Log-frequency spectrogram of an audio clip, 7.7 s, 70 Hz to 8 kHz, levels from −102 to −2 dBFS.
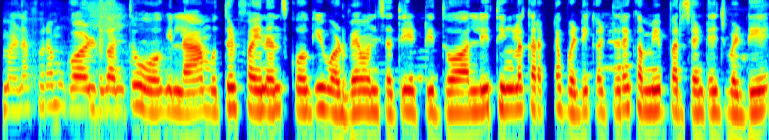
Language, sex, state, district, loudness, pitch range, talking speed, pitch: Kannada, female, Karnataka, Mysore, -18 LUFS, 185-200 Hz, 165 wpm, 190 Hz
